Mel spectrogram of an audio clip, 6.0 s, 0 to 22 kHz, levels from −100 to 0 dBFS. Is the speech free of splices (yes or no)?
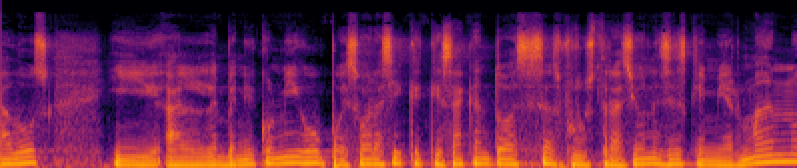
yes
